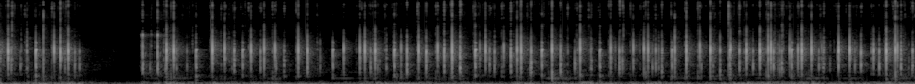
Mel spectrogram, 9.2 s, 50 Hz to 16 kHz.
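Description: Fingertips type continuously on a small 65% Zoom65 mechanical keyboard with a dark case and white and grey SA plastic keycaps. The result is a dense stream of short, dry clacks that stop almost instantly, centered around 1.9 kHz with bright edges. There is a brief pause near the one-second mark before the rapid typing resumes.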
